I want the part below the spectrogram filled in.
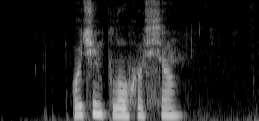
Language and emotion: Russian, neutral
